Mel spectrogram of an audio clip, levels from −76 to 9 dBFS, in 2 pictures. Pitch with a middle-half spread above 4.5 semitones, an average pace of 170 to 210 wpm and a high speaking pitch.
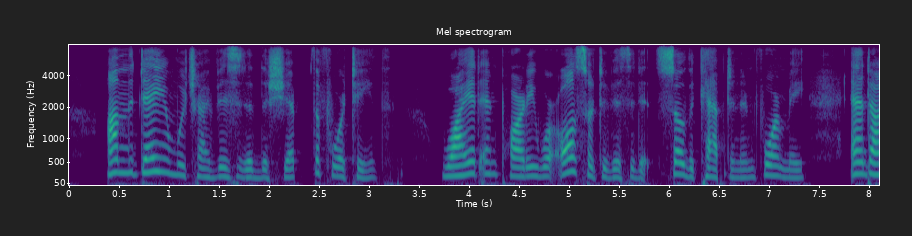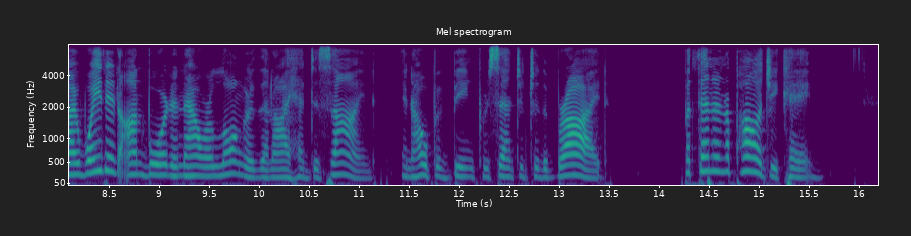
Yes: average, 5.2 semitones; average, 175 wpm; high, 200 Hz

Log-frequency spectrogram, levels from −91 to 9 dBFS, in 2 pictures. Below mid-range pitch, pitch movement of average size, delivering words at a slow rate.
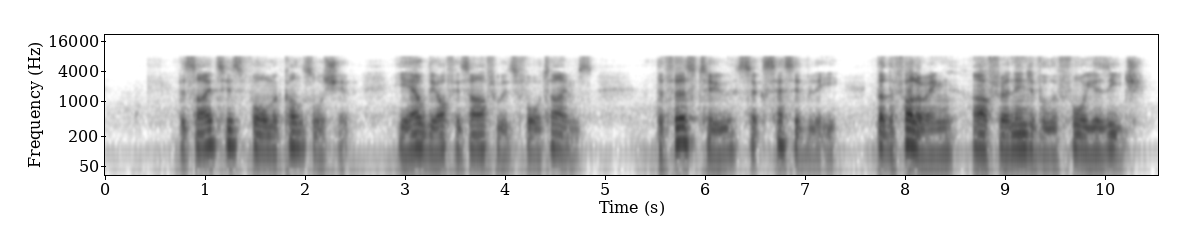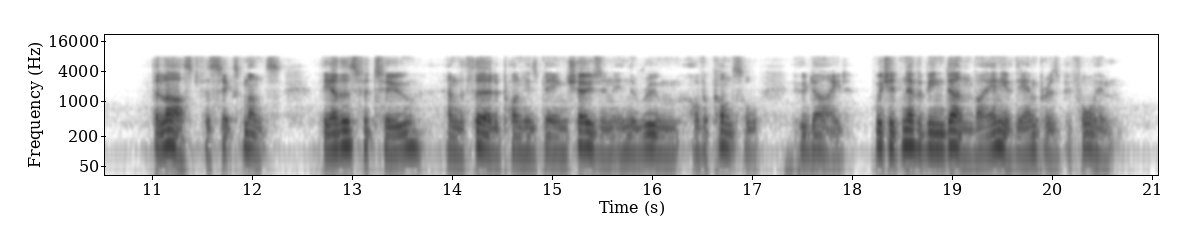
No: low, 110 Hz; average, 3.4 semitones; average, 175 wpm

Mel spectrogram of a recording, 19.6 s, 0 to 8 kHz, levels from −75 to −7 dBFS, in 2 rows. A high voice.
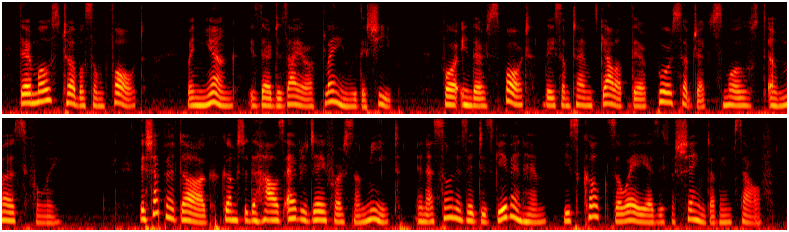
No: medium, 160 Hz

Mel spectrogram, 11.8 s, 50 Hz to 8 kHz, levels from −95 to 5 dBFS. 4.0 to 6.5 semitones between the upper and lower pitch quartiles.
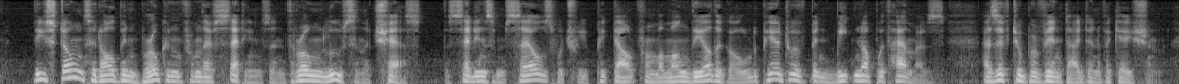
Yes: wide, 5.4 semitones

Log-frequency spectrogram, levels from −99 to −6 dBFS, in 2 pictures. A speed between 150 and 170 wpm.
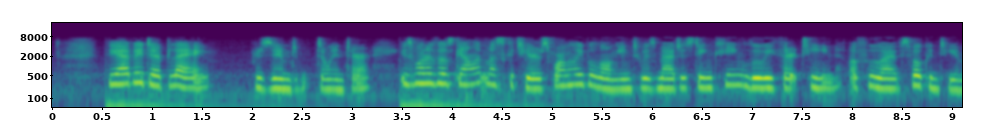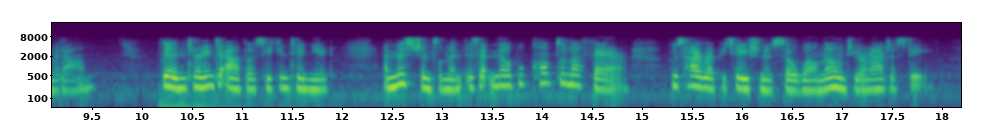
No: average, 180 wpm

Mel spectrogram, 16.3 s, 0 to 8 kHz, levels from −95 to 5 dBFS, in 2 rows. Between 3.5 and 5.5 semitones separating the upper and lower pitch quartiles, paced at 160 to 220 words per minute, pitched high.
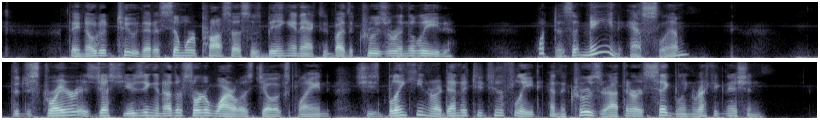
No: average, 4.4 semitones; average, 180 wpm; low, 125 Hz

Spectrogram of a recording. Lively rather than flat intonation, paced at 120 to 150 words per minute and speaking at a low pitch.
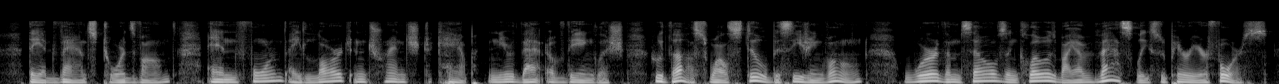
Yes: wide, 6.0 semitones; slow, 135 wpm; low, 110 Hz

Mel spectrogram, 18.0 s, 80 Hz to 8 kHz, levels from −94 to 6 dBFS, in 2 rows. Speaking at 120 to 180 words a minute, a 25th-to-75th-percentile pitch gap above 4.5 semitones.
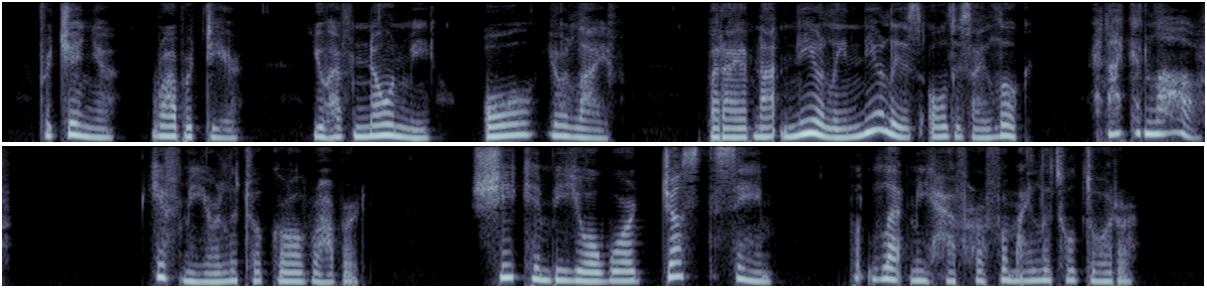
No: average, 160 wpm; average, 3.3 semitones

